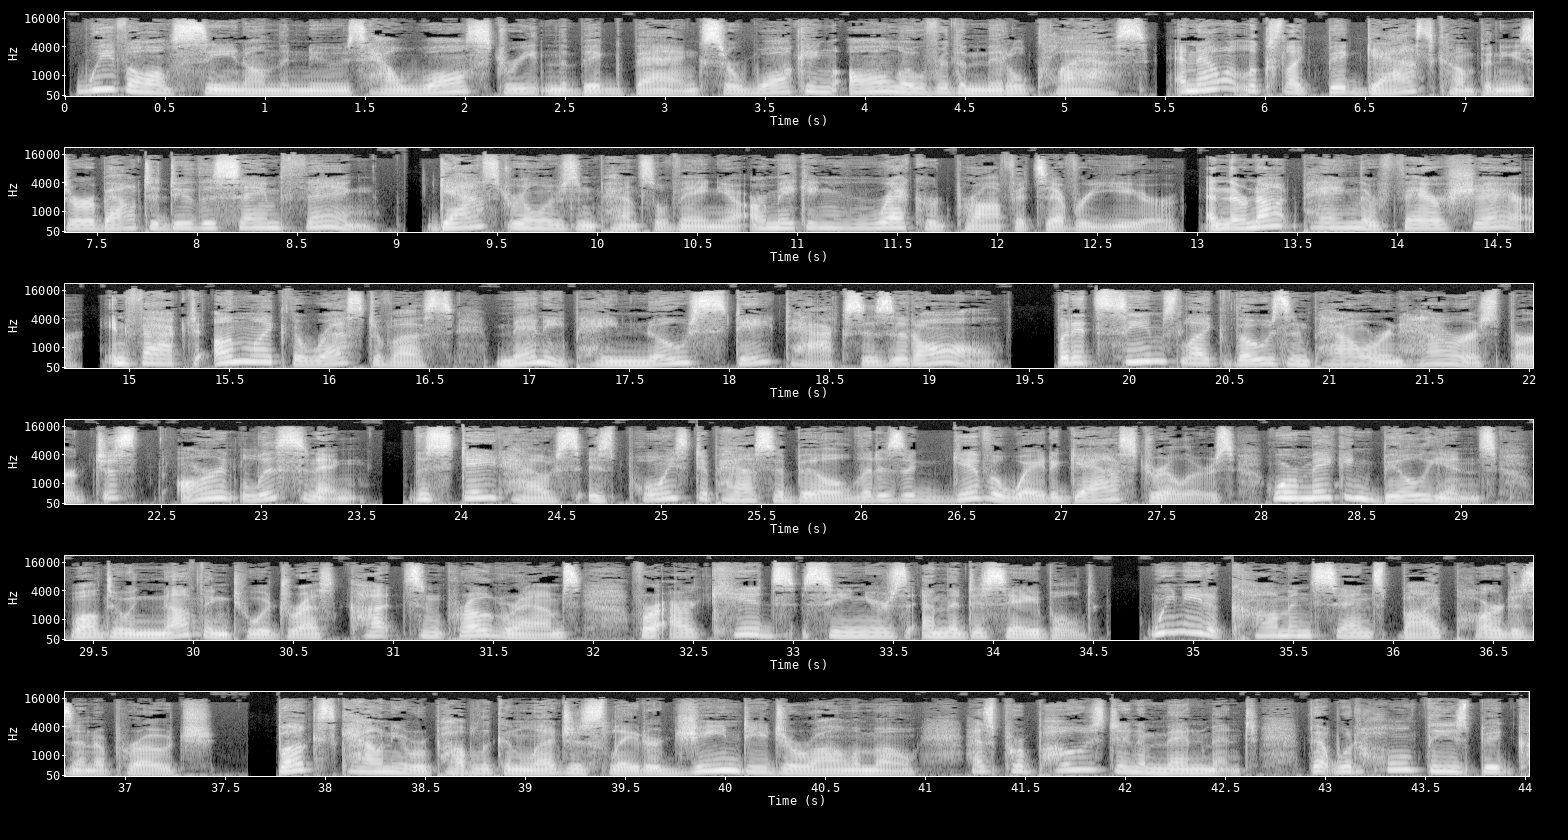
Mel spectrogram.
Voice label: Shale Radio Ad; SEIU; Marellus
